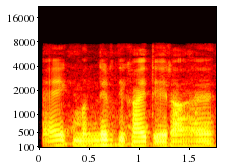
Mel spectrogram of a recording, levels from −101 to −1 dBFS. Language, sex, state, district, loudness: Hindi, male, Uttar Pradesh, Shamli, -18 LUFS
